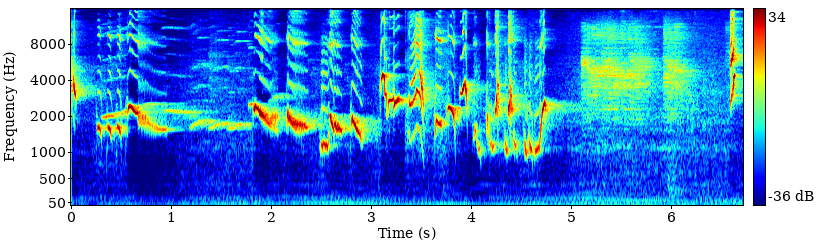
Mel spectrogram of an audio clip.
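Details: White-rumped shama stimulated to fight-sing: loud, quick sequence of slurred whistles and squeaky twisting notes, followed by a soft hissing stretch and a final sharp note.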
